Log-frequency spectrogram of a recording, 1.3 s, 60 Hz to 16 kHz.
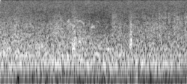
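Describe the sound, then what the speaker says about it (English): A tank explodes in the real-time strategy game WARNO, a dense, sustained low rumbling blast filling the whole short moment with no voices. "AT-SU-25 comes forward and gets a fat shot on the M1A1A cab and explodes"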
